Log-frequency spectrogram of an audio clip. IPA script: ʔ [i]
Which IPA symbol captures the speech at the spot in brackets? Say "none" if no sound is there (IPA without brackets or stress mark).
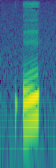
i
